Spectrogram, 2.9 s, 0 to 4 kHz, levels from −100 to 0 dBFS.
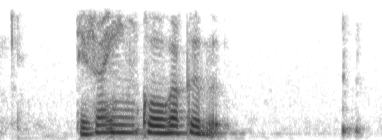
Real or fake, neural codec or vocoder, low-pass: real; none; 3.6 kHz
